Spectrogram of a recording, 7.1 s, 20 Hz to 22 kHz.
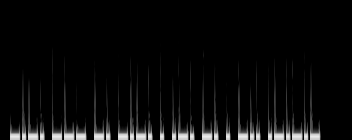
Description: Morse code, heard as a keyed tone, about 20 wpm, 700 Hz. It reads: CONCERNED.
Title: Sentences from Top 1000 Words - Review Part 6 - 20wpm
